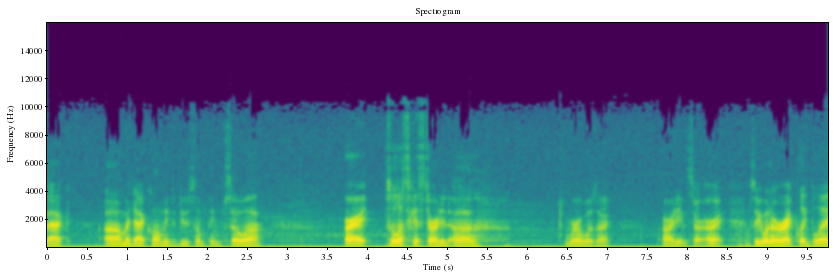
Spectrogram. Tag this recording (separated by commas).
Speech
